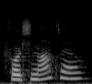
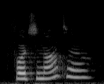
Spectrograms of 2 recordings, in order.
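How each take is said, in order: First: A first call into the dark; calling into the niche. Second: High, ringing call into the dark; calling louder into the niche. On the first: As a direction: call his name into the wall. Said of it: "I called aloud". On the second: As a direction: call his name into the wall, louder. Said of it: "I called again". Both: Acted.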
